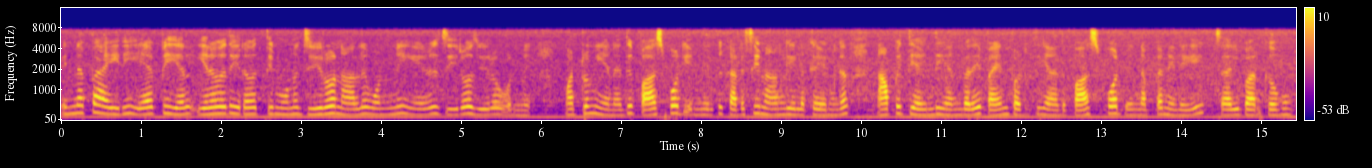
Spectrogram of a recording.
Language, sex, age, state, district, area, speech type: Tamil, female, 18-30, Tamil Nadu, Vellore, urban, read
